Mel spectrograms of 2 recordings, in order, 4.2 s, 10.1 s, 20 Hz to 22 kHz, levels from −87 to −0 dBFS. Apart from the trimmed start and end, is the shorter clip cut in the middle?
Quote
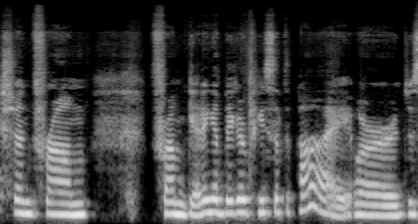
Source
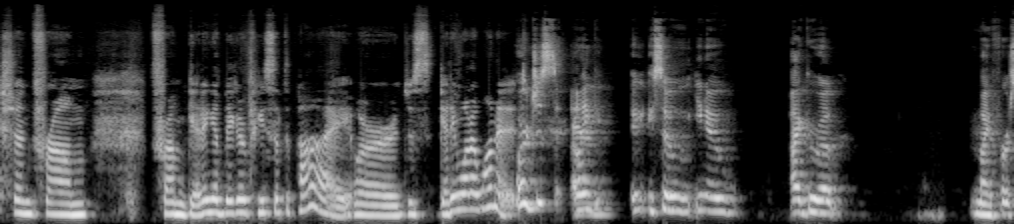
no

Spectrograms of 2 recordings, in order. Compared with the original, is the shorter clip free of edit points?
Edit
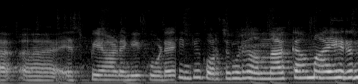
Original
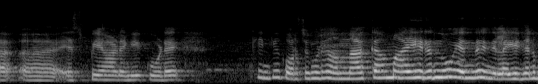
no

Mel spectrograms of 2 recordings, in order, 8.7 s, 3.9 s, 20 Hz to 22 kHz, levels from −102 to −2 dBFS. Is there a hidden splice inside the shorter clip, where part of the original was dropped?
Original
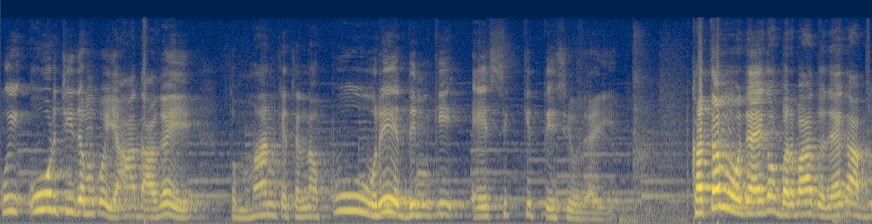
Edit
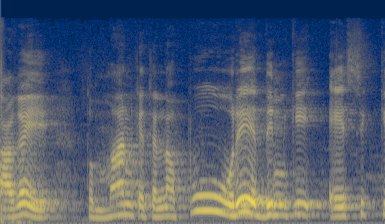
no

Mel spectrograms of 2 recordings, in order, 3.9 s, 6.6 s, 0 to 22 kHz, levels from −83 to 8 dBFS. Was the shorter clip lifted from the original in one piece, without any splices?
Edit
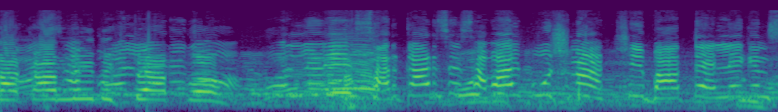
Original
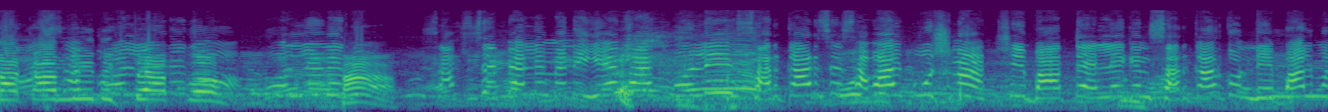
no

